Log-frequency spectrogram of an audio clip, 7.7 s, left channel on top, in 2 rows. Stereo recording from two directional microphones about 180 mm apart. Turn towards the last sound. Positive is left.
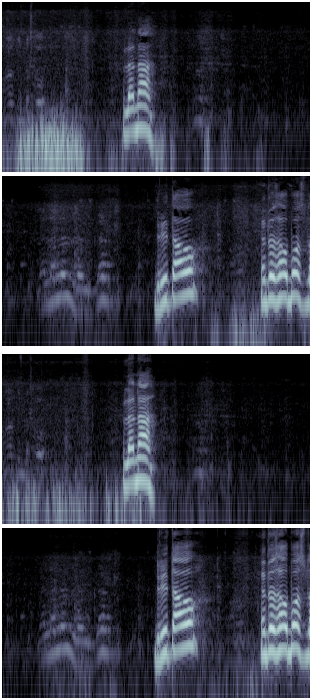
turn(degrees=-20)  # may be behind; listen again after turning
